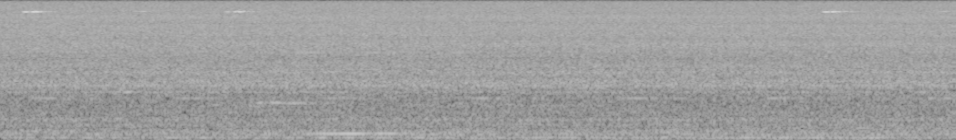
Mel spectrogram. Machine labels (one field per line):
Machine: fan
